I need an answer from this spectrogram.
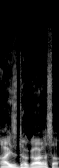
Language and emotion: Goan Konkani, neutral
